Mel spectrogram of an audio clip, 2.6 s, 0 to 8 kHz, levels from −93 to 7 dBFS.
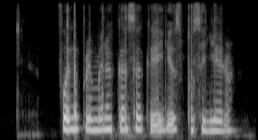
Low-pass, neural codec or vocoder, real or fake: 7.2 kHz; codec, 16 kHz, 8 kbps, FunCodec, trained on Chinese and English, 25 frames a second; fake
